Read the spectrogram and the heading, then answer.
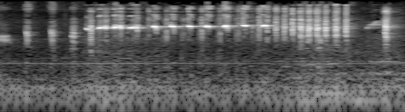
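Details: Long-tailed shrike song: a rapid series of high, sharp, evenly spaced ticking notes accelerating into a dense chattering burst, with scattered harsh clicks and a faint steady low hum.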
